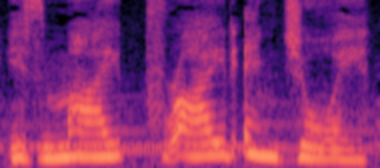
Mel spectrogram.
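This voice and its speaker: A kindly, unhurried old granny. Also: female voice, mid-range voice, over music. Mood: proud, affectionate. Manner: fond, reassuring, unhurried. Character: kindly, proud, doting elderly adoptive grandmother. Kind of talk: video game dialogue acting.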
